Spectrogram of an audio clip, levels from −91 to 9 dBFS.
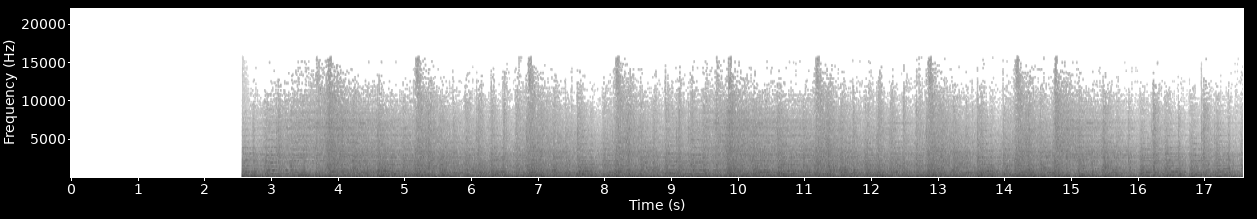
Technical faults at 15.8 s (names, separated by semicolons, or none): none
